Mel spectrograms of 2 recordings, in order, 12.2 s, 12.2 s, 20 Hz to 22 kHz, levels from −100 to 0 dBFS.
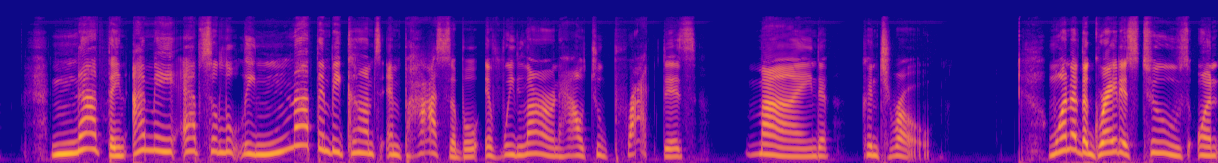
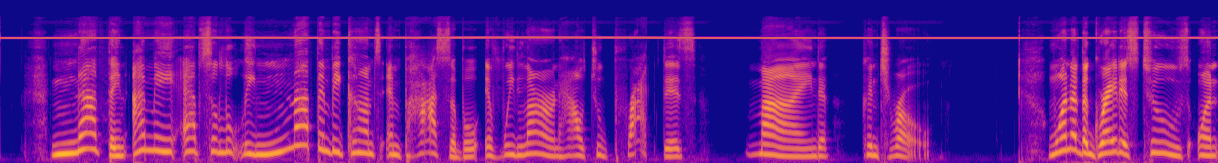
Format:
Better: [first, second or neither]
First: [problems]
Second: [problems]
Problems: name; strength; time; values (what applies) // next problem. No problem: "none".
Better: first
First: none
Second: high-pitched whine; loud; throughout; 8.5 kHz, 9 dB below the speech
